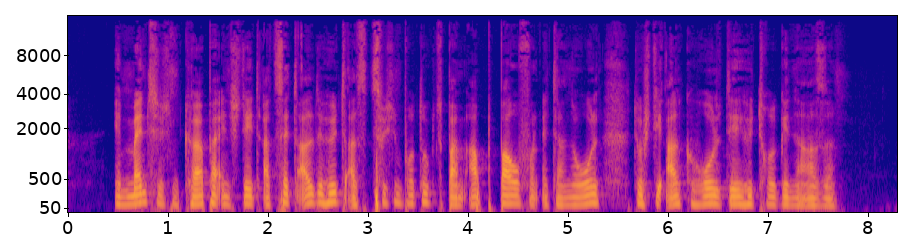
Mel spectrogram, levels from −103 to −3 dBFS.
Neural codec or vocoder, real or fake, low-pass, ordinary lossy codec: none; real; 14.4 kHz; MP3, 96 kbps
